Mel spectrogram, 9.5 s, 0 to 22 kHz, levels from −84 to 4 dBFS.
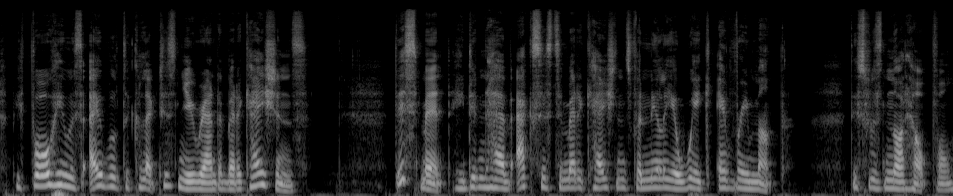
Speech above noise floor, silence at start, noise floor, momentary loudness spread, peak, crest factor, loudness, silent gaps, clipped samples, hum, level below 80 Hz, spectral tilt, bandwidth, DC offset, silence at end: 29 dB; 0 s; -61 dBFS; 9 LU; -14 dBFS; 18 dB; -32 LUFS; none; under 0.1%; none; -54 dBFS; -4.5 dB/octave; 18 kHz; under 0.1%; 0 s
